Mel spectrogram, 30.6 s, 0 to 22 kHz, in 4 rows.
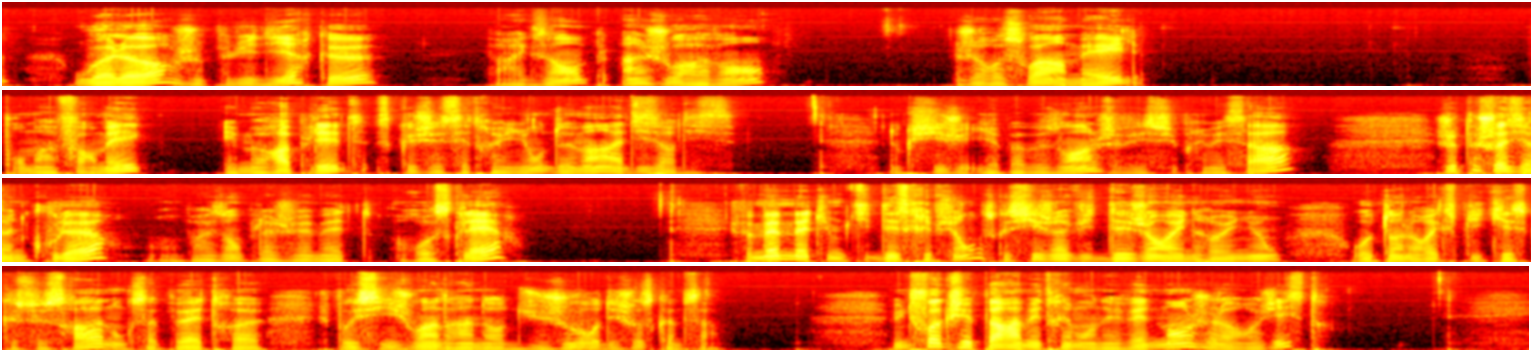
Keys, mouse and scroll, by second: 0.4 click, 1.4 click, 3.5 click, 4.4 BackSpace, 5.7 click, 6.8 click, 13.6 click, 15.1 click, 17.1 click, 29.5 click.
